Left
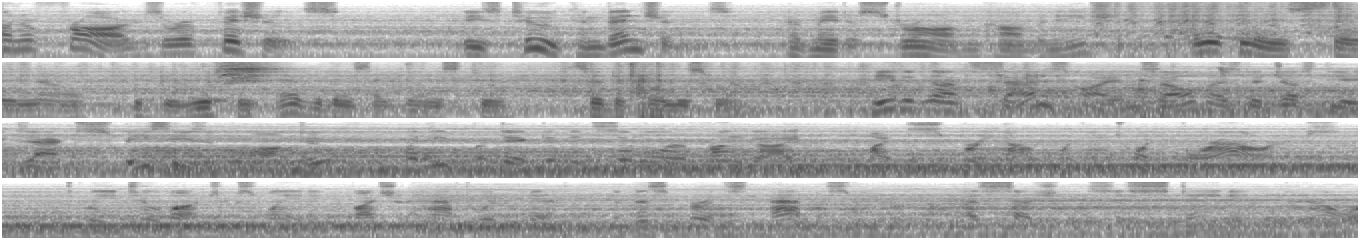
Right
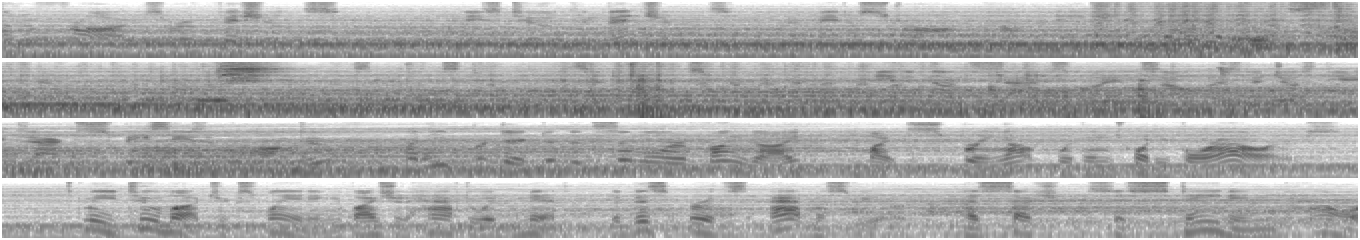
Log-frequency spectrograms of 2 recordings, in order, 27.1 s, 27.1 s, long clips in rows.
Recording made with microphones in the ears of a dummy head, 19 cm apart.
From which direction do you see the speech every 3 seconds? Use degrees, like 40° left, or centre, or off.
60° left, 60° left, 60° left, 60° left, 40° left, 10° left, 10° right, 10° right, 10° right.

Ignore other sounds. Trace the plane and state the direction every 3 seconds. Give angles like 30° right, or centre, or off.
60° right, 60° right, 40° right, 20° right, centre, 30° left, 40° left, 50° left, 60° left.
